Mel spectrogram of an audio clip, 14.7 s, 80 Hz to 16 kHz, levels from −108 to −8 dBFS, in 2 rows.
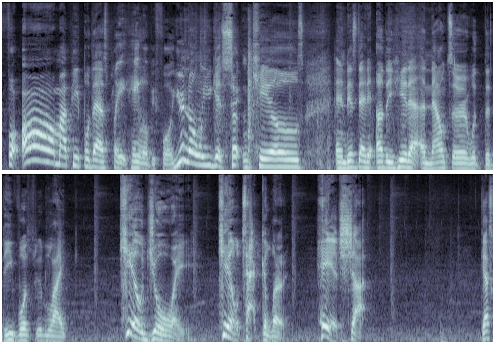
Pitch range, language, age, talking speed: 110-150 Hz, English, 20-39, 145 wpm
